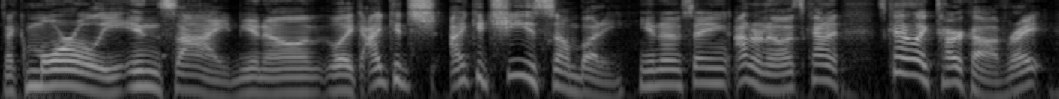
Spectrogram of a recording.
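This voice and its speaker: A man's voice: a little high, big pitch swings, a little fast, pushed and bright. A man hosting a livestream, chatting casually in rambling, joking rants. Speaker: livestream host.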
